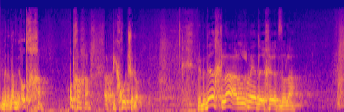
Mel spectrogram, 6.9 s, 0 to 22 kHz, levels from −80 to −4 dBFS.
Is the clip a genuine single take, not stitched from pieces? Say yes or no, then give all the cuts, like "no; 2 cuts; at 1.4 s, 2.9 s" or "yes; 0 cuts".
no; 2 cuts; at 2.1 s, 4.9 s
